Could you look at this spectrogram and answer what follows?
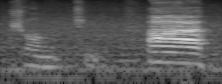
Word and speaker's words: Shang-Chi: So with the Eternals, I'm not gonna see Shang-Chi because that's how you pronounce it, by the way. All right. Not Shang, Shang-Chi.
